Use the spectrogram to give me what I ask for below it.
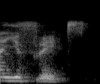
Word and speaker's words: Euphrates: Okay, इसको pronounce करना यूफ्रेट्स।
